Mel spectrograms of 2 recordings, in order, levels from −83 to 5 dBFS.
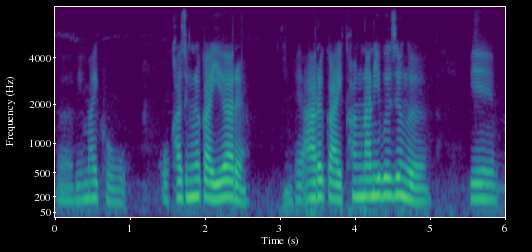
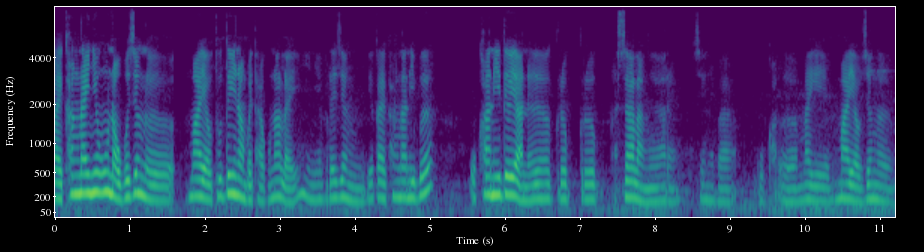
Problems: low volume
